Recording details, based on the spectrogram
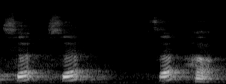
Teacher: उष्म व्यंजन। इनका उच्चारण करते समय वायु का घर्षण महसूस होता है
